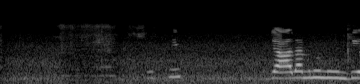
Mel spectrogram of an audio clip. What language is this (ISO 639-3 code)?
pan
